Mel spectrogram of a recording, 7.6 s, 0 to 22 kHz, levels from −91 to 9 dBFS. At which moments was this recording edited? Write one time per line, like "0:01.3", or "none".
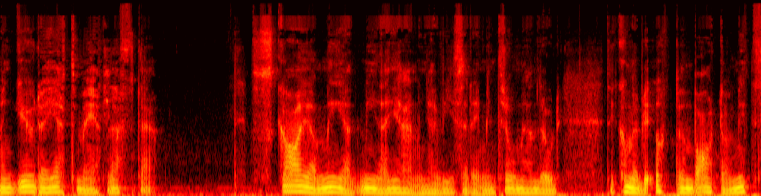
0:02.4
